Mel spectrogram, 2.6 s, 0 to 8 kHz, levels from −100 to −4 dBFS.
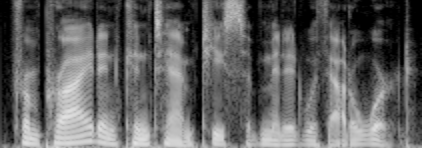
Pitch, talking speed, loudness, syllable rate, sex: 90 Hz, 205 wpm, -21 LUFS, 5.7 syllables/s, male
